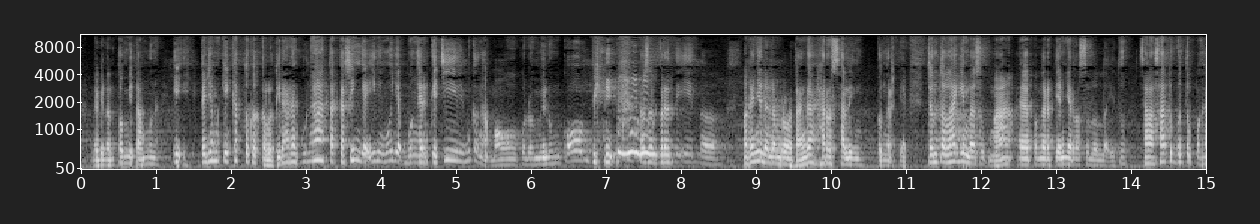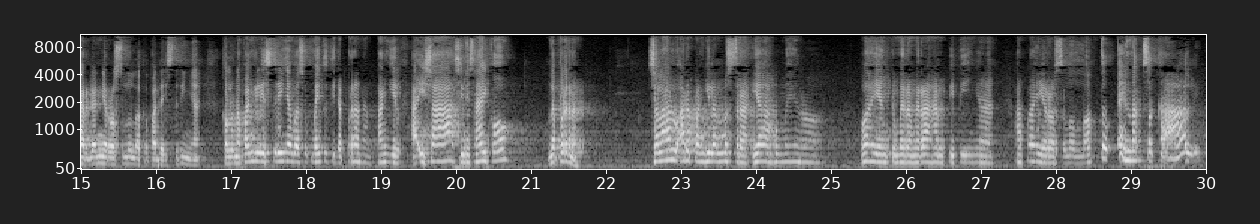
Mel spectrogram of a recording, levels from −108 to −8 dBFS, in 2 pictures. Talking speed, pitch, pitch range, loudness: 160 wpm, 185 Hz, 160-205 Hz, -26 LUFS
